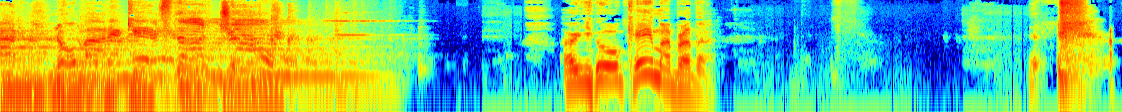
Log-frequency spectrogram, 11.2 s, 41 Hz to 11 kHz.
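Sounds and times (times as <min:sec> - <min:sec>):
speech: 0:00.6 - 0:03.2, 0:05.6 - 0:07.2, 0:10.3 - 0:10.5
loud sneeze: 0:10.4 - 0:11.2.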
